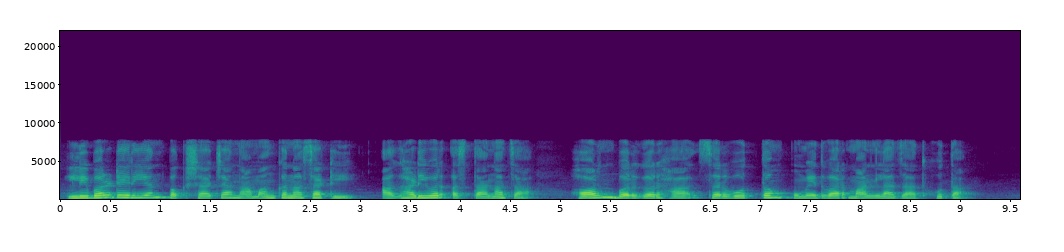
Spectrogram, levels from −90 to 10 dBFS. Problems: none marked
